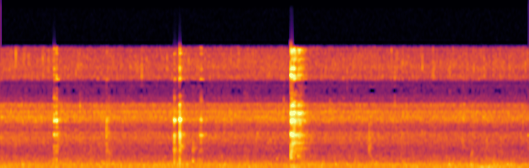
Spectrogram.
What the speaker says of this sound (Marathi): आपण आता त्याच्यामध्ये कांद्याची पेस्ट घालून घेऊ, मग आलं लसूण पेस्ट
